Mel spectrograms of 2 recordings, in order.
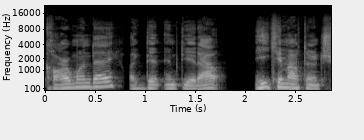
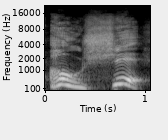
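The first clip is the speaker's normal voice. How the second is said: loud, high startled exclamation; shocked oh shit; 11 semitones higher, 10 dB louder than usual. Retold or imitated. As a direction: gasp it out in disbelief. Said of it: "I'm like".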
